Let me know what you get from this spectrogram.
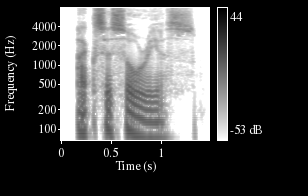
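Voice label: "accessorius", British English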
